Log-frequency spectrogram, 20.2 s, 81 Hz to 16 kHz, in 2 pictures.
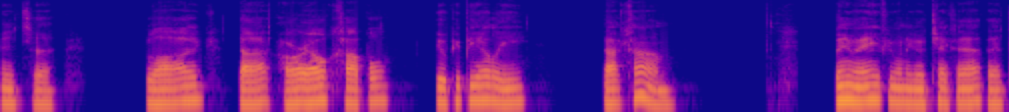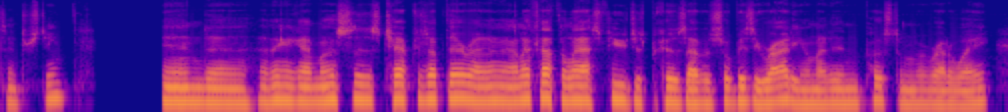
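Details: Hypokinetic dysarthria in an adult man with Parkinson's disease for a little over 10 years, treated with deep brain stimulation since 2017; he reports his voice has gone down and is less clear than years earlier.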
